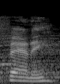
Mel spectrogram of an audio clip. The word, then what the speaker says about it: Fani: He worked with Fani, even though it's spelled Fanny, F-A-N-I, Fani.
